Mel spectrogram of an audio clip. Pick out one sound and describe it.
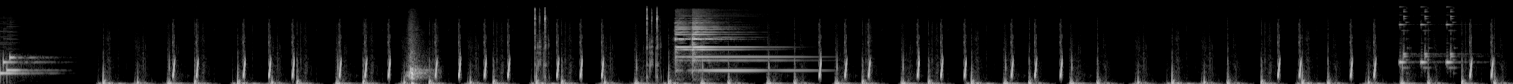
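Quick game pops sound in a fast, uneven stream.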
